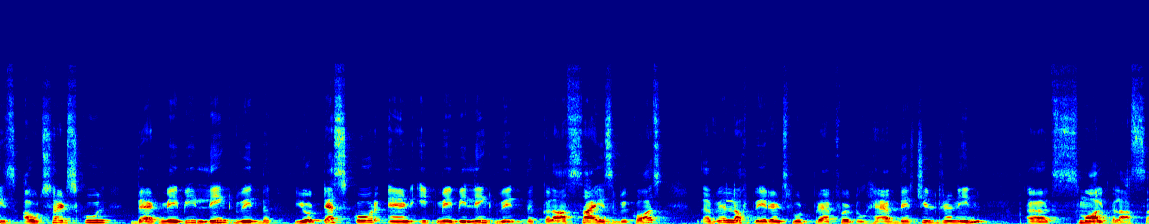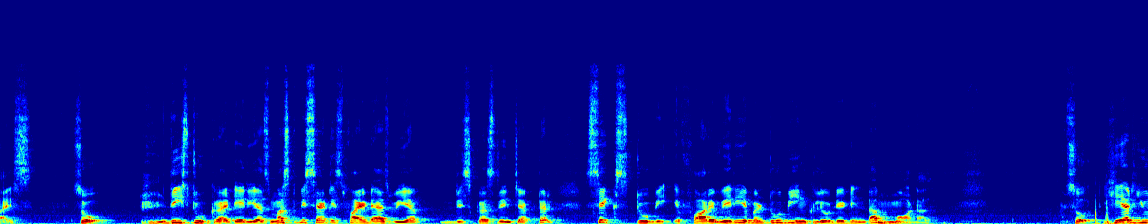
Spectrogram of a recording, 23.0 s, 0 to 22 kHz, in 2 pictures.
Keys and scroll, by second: 20.8 Down.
